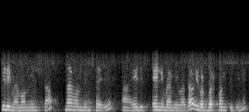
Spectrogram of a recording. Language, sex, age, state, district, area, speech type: Kannada, female, 18-30, Karnataka, Chikkaballapur, rural, conversation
